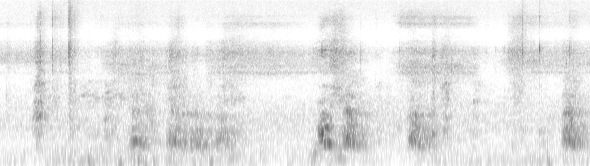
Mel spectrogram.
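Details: American Pit Bull Terrier barking in short, mid-pitched bursts, about seven barks spread unevenly over six seconds, some doubled in quick pairs, against a low background hum.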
